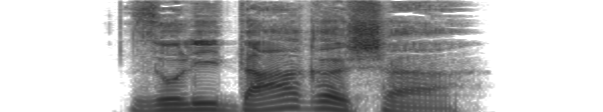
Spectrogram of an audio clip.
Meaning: 1. comparative degree of solidarisch 2. inflection of solidarisch: strong/mixed nominative masculine singular 3. inflection of solidarisch: strong genitive/dative feminine singular
- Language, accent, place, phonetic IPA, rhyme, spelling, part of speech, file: German, Germany, Berlin, [zoliˈdaːʁɪʃɐ], -aːʁɪʃɐ, solidarischer, adjective, De-solidarischer.ogg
